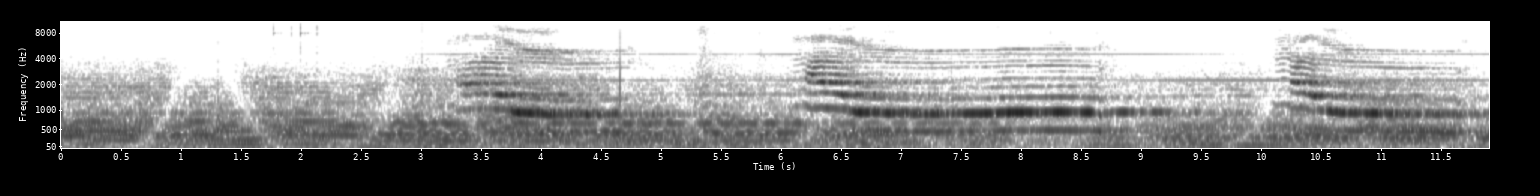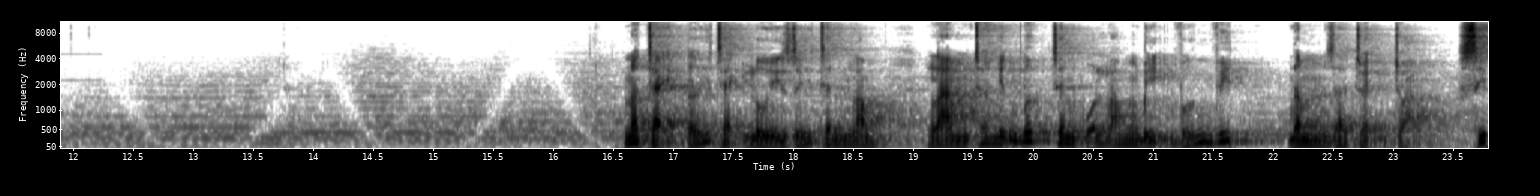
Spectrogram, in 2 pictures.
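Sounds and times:
steady droning background: 0.0s - 23.7s
soldier's cat yowling strangely in wartime: 3.2s - 4.8s, 6.1s - 9.2s, 10.1s - 12.0s
speech: 16.6s - 23.7s.

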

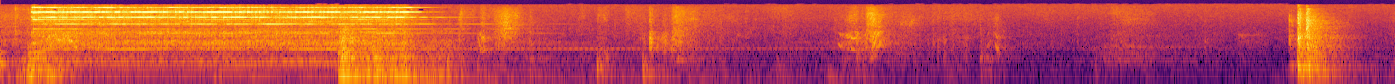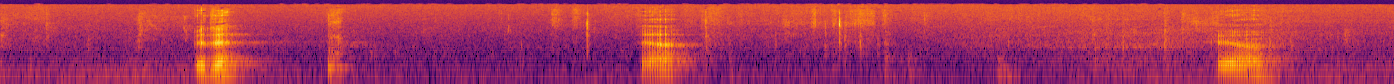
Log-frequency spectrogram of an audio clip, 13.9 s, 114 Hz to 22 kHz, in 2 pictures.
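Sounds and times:
telephone bell ringing: 0.0s - 4.6s
speech: 8.0s - 8.3s.

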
